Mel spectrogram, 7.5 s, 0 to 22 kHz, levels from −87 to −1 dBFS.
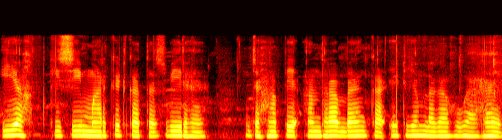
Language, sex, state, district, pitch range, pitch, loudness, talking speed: Hindi, male, Bihar, West Champaran, 125-135 Hz, 130 Hz, -18 LUFS, 120 wpm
